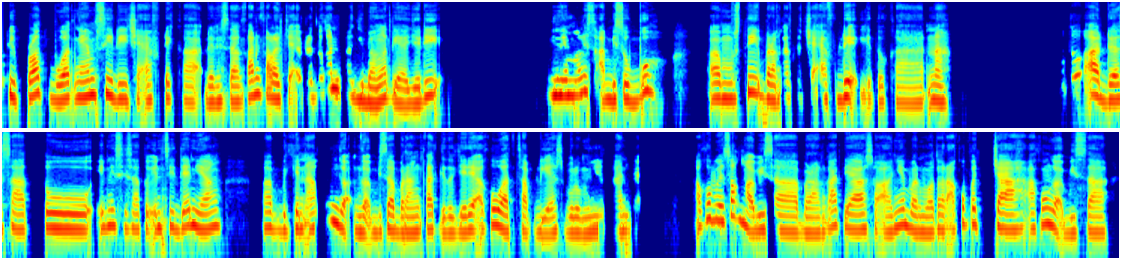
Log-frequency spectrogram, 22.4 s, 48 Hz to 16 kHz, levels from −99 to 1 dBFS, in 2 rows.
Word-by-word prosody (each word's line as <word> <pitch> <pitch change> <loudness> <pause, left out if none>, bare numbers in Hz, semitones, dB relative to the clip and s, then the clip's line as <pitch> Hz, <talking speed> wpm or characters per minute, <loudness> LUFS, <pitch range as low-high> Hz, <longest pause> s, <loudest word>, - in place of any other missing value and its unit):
di-plot 220 +4 +4
buat 185 +2 +4
nge-MC 220 +4 +3
di 185 - +1
CFD, 180 +3 -5
Kak, 170 -1 -5
dan 165 0 -1
sedangkan 170 +7 0
kalau - - +4
CFD 195 - -6
itu 220 - -13
kan 310 - +7
pagi 195 -4 -2
banget 170 +5 +3
ya, 150 - +1
jadi 175 +9 0 1.1
minimalis 225 +3 +5
habis 180 +2 0
subuh, 190 +10 +3 0.6
eee, 195 - +4
mesti 190 +7 +1
berangkat 195 0 -1
ke - - -30
CFD 185 +1 -1 0.3
gitu 165 -3 -8
kan. 155 0 -6
Nah 175 -1 +1 1.2
waktu - - -33
tuh 280 - +1
ada 180 -5 +5
1 190 +1 0 0.4
ini 215 +3 0
sih, 200 - -10
1 185 0 -5
insiden 200 +2 -1
yang, 185 +3 +1 0.5
eee, 200 - -1
bikin 180 +2 -3
aku 195 +9 -5
nggak - - 0
nggak 165 -1 -1
bisa 165 +3 0
berangkat 165 +3 0
gitu. 160 +1 -3
Jadi 165 +3 +1
aku 230 -2 +3
WhatsApp 165 -1 -2
dia 150 -1 -3
sebelumnya 160 +1 -2
kan 170 +1 -4
kayak, - - -19 0.5
"Aku - - 0
besok 280 +4 +2
nggak 220 -9 +2
bisa 180 0 -3 0.2
berangkat 160 +7 -2
ya, 180 0 +2
soalnya 185 +6 -2
ban 175 -3 0
motor 170 +2 -1
aku 245 - -3
pecah, 190 -5 0
aku 190 - -4
nggak 210 - -1
bisa." 160 +1 -3
185 Hz, 175 wpm, -22 LUFS, 165-205 Hz, 1.2 s, kan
